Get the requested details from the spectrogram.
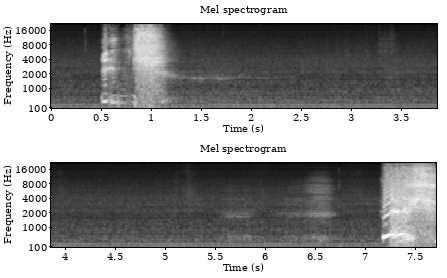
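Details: Person suspecting ragweed allergy, sneezing after bringing a ragweed stalk indoors and trying chhinkni, nose runny: two strong explosive sneezes close together, then a third a few seconds later after a quiet breath.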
